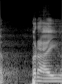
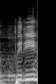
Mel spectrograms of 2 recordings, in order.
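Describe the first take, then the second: First: "प्राई" rhyming with "fry", falling; PRI read as "pry". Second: "प्री" rhyming with "free"; PRI read as "pree". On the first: Teacher recapping the rule for pupils, "प्राई" with eye sound. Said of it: "प्राई पढ़ना है". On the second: Teacher recapping what pupils must avoid, "प्री" with ee. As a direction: say "प्री" with a long ee. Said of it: "तो प्री नहीं पढ़ना है". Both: Shown as a demonstration.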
